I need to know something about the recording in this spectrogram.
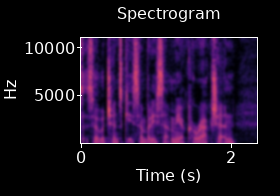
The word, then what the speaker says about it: Sobocinski: So just to name a couple here, we have, of course, Sobocinski, excuse me, however, I feel like you pronounce it Sobocinski.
